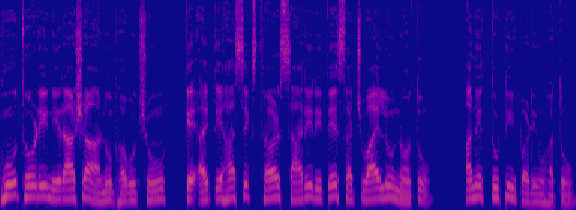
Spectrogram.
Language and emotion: Gujarati, sad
